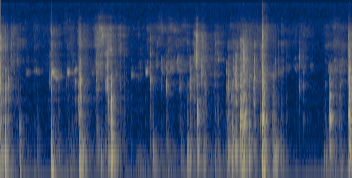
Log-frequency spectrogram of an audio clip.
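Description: Handling noise: a brown paper shopping bag rustling and crinkling as items are moved and set down, in several short spells with a few sharp knocks.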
